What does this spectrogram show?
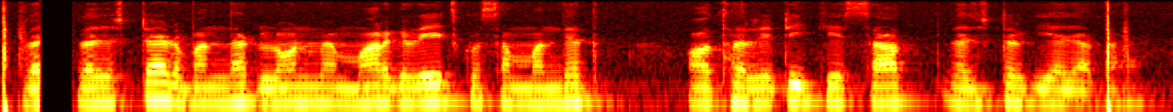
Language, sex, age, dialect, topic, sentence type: Hindi, male, 25-30, Awadhi Bundeli, banking, statement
